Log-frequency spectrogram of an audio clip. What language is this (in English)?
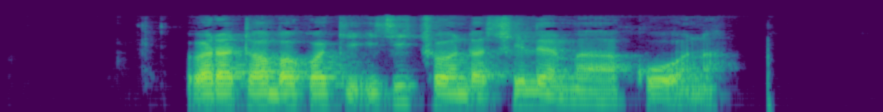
Taita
